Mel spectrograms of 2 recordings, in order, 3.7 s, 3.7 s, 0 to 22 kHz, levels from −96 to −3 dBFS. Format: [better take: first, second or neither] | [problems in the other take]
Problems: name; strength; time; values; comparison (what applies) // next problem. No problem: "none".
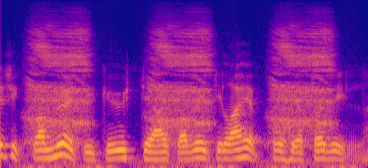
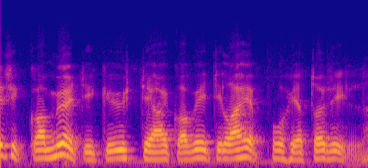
second | background sound (Breathing); 10 dB below the speech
